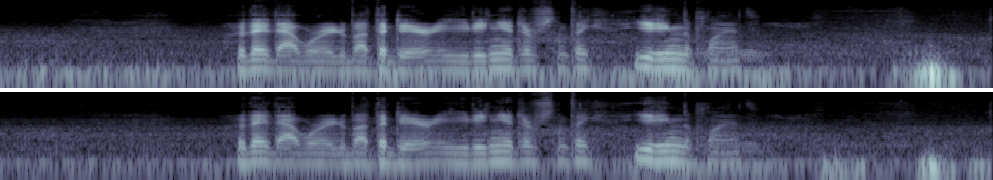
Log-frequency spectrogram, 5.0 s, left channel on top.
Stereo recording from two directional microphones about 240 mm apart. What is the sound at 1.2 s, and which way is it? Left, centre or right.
Speech, centre.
